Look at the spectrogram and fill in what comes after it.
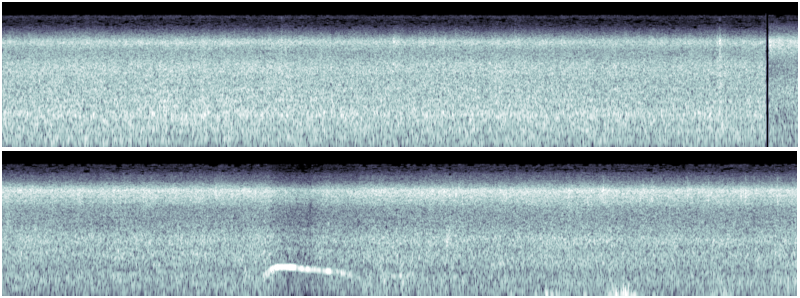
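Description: Heavy tropical rain pouring down, with water running off the roof edges onto the stone paving: a steady, even hiss of falling water. About seven seconds in, a short hooting call rises and falls over it.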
